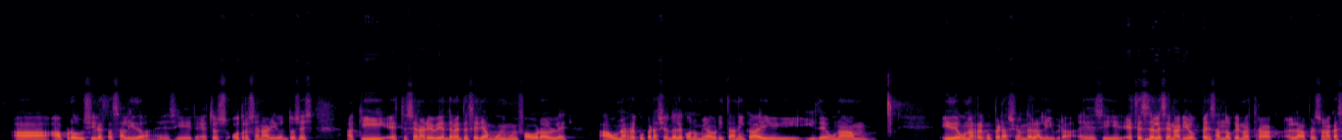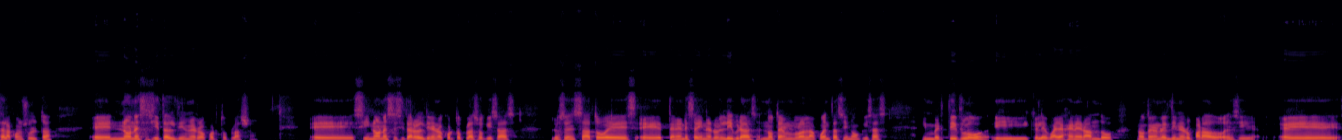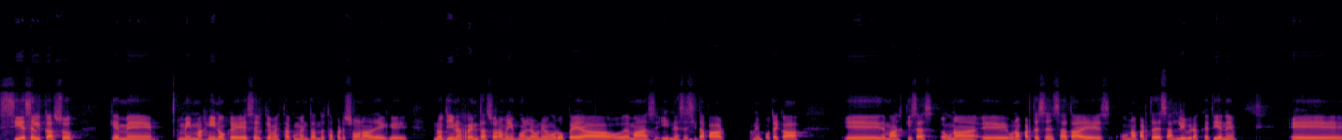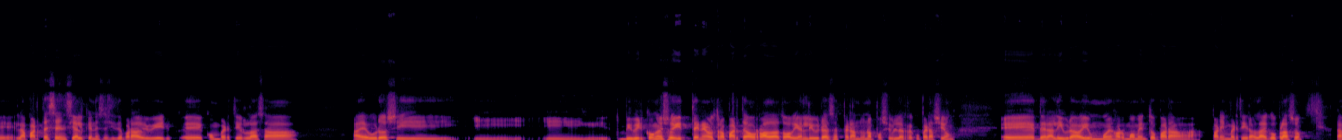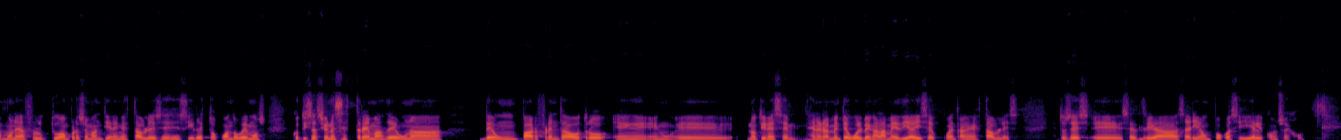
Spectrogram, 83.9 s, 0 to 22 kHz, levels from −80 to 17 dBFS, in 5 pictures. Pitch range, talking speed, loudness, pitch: 125-135 Hz, 175 wpm, -22 LUFS, 130 Hz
